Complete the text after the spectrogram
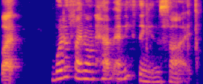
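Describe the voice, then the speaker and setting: A woman's voice: sits high, big pitch swings, normal speed, gravelly, darkish tone, breathy edge, pitched above the performer's own voice, heavily acted. A woman as Zero, an earnest little storybook number. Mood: dejected. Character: Zero, a yearning, earnest young female number.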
